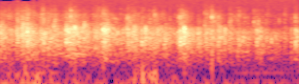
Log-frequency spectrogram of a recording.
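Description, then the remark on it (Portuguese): An audience applauding God steadily, a dense wash of many hands clapping at once with no pauses, at a fairly loud, even level throughout. “Aplauda a Deus que Ele merece demais, sério.”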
